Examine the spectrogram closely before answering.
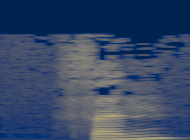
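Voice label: "fen", Mandarin Chinese, second tone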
